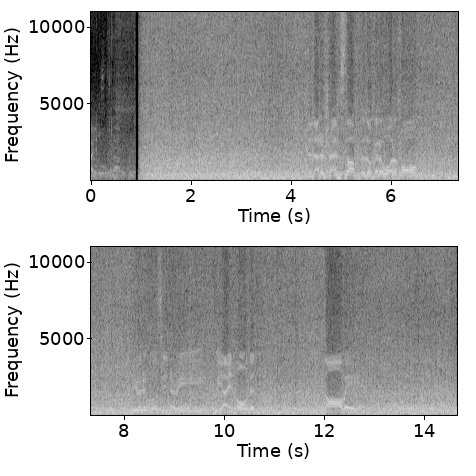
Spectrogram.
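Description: A fast river rushes loudly over rocks.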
